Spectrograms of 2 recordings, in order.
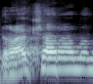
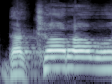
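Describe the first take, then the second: First: The name begins with 'drak', with an r sound. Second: The name begins with 'dak', with no r sound. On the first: It wrongly links the name to grapes. The speaker calls it wrong. "చాలామంది తెలియక ఏమంటారో తెలుసా అండి? ... అలా అనకూడదండి" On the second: It names the place where Daksha performed a sacrifice. The speaker calls it right. "దక్షారామం అనే పలకాలి మనం"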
